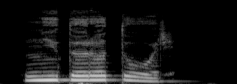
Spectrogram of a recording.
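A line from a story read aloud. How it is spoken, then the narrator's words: Resigned exhale. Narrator (Russian): выдохнул Алексей, очевидно смирившись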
